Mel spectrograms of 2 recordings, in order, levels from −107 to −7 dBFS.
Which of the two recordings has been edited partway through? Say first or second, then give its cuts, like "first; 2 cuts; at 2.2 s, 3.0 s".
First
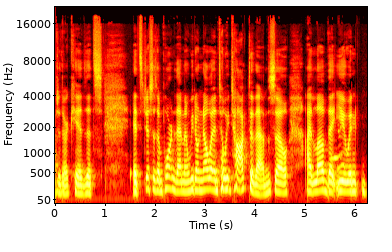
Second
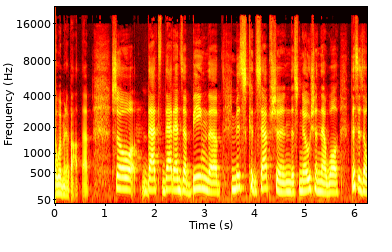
second; 1 cut; at 3.4 s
